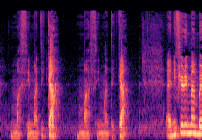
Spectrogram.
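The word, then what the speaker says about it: μαθηματικά: Mathematica. Mathematica. Did you get that right? The tone in the last syllable. So the emphasis in the pronunciation is in the last syllable. Mathematica.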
